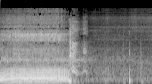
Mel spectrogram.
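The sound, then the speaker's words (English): Two people imitate snoring: a loud, drawn-out buzzing snore for over a second, then quieter snorting and breathy sounds with a couple of short pops. “So yeah, it's us snoring.”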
